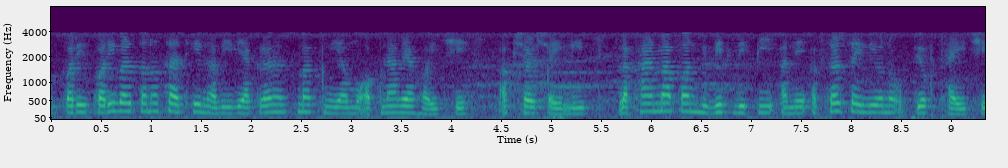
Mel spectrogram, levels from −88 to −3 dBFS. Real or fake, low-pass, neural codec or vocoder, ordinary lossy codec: real; 7.2 kHz; none; AAC, 16 kbps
